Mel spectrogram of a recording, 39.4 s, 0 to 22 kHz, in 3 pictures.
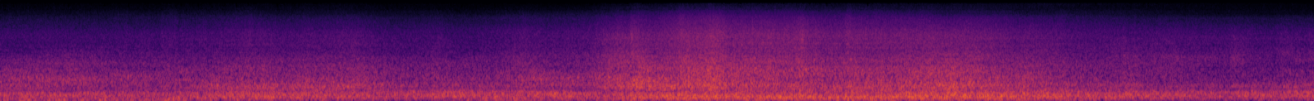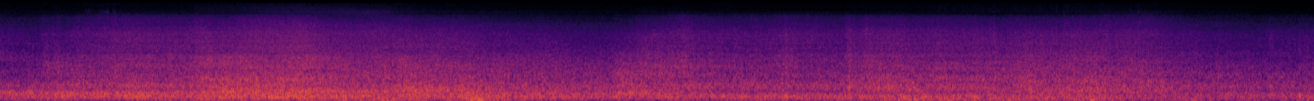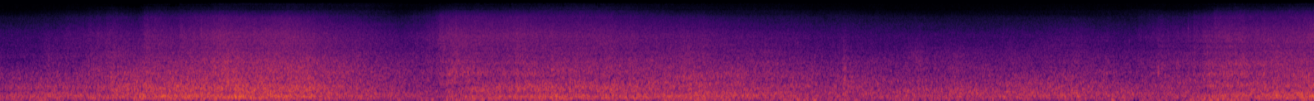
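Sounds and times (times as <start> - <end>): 
high tide sea at the seawall: 0.0 - 39.4.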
